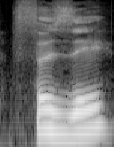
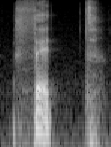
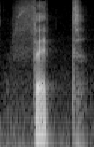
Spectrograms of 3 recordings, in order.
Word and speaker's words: faites: tend to say vous faisez, okay? But then no. It's vous faites, vous faites, okay? So remember, final S here is not pronounced, and then this is not pronounced either. So, faites, faites, vous faites.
